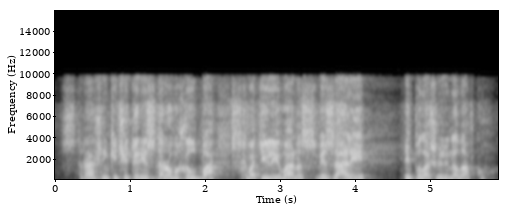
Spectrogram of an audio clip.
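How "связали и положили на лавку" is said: plain reading voice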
